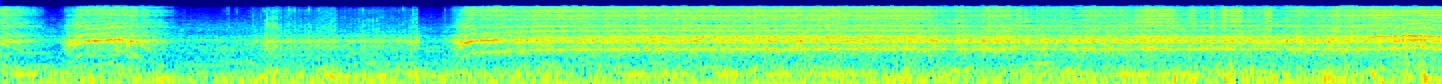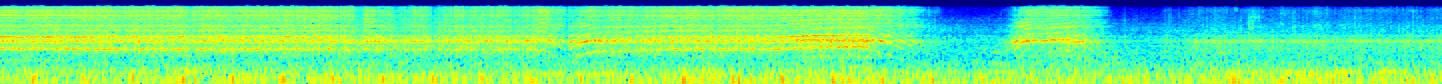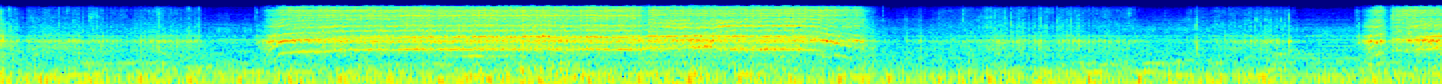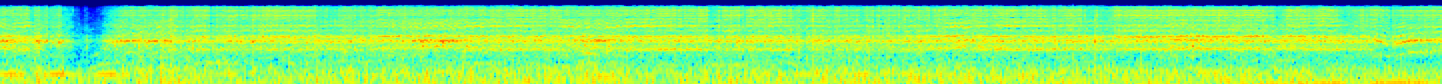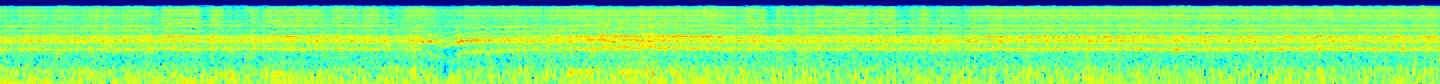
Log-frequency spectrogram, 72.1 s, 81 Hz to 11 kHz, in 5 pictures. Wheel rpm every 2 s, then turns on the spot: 40, 10, 110, 160, 160, 160, 160, 160, 160, 160, 150, 90, 40, 20, 20, 50, 150, 160, 80, 20, 10, 80, 130, 160, 160, 160, 160, 160, 150, 160, 150, 150, 170, 160, 160, 160.
2-4 26-30 38-40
